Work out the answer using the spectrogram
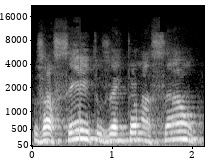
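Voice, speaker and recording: In a temple hall, a man delivers an earnest devotional sermon, driving his points home by repeating them. His voice sits high, a little slow and mellow, and the sound is roomy.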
